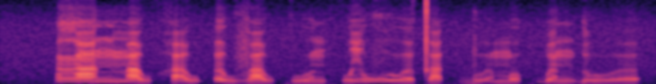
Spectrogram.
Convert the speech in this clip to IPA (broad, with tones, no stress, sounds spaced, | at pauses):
ɣ a˧ n m a˧˩ w h a̰˧˥ w ʔ ə˧˩ w v a˧˩ w k w u˨˩ n h w i˧ w ɣ u˨˩ ə̯ t̪ a˨˩ t̚ ɓ ṵ˧˨ ə̯ m o˦˥ k̚ ɓ ə˨˦ n ɗ u˧˩˨ ə̯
